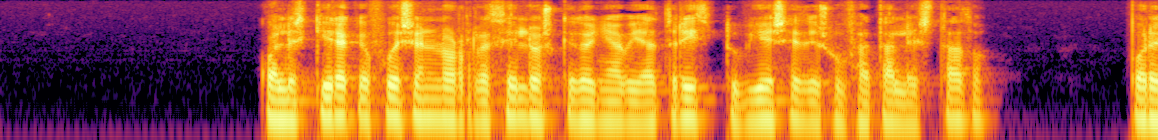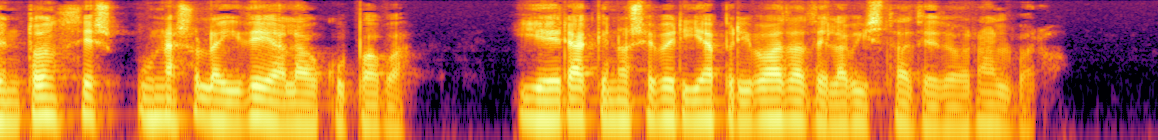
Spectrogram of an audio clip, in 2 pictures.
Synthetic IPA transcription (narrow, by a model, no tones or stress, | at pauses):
kwale̞skje̞ɾake̞fwe̞se̞nlo̞zreθe̞lo̞skeðo̞ɲaβe̞at̪ɾiθt̪uβje̞se̞ðe̞sufat̪ale̞st̪aðo̞ | po̞ɾe̞nt̪o̞nθe̞sunaso̞laiðe̞alao̞kupaβa | ie̞ɾake̞no̞se̞β̞e̞ɾiapɾiβ̞aðaðe̞laβ̞ist̪aðe̞ðo̞nalβaɾo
